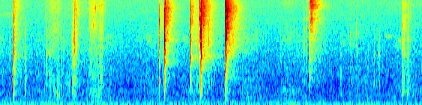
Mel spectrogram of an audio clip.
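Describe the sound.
Gunshots fired at a green target sound as several sharp, short cracks at irregular intervals, some grouped close together in the middle. They are fairly faint over a low, steady background hum.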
